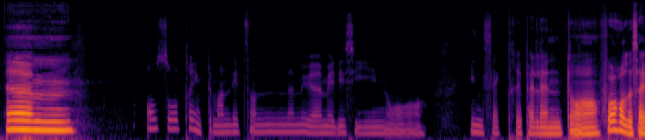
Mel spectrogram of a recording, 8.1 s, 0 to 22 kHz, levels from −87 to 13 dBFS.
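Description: A fast ticking rasp rides on the speech from 0.76 to 1.3 s as the level drops about 25 dB. This is zipper noise: the gain falls in unsmoothed steps, roughly a hundred per second.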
